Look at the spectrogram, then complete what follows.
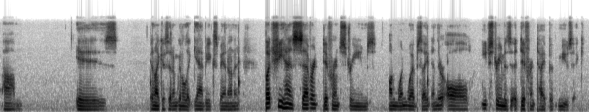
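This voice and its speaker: A man hosts a laid-back live stream and rambles through his points. His voice sits a little low, and he trips over a word here and there. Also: fairly even intonation, normal speed, a bit bright, a little hiss or hum. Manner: rambling, stumbles over words. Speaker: show host. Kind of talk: casual live-stream chat.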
